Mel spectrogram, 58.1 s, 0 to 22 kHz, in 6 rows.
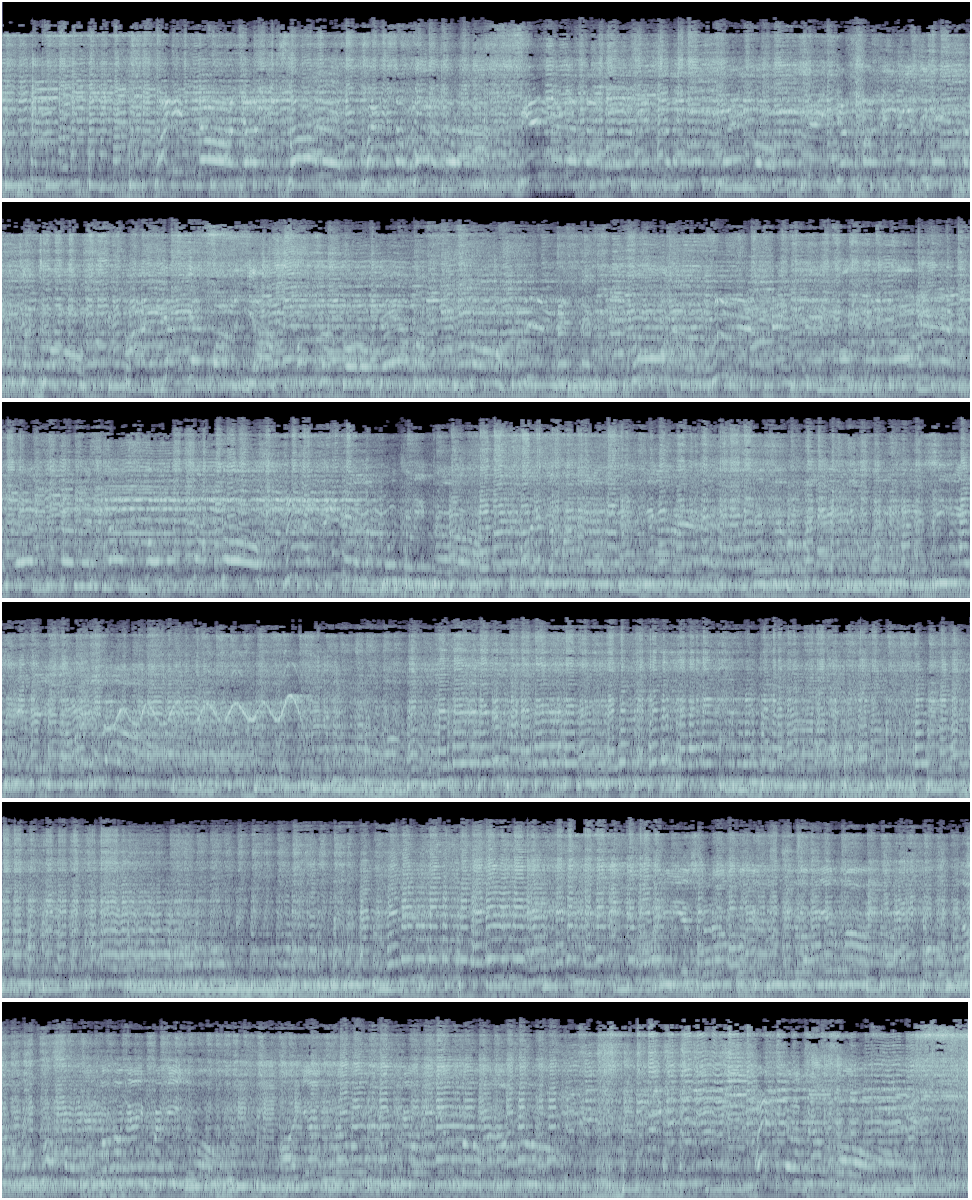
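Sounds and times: banda music with brass and drums: 0.0 - 58.0.

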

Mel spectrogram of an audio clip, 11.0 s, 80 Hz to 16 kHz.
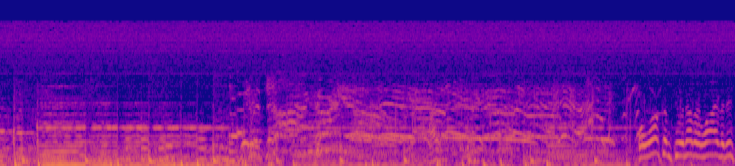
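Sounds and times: rock music with a beat: 0.0 - 9.6.

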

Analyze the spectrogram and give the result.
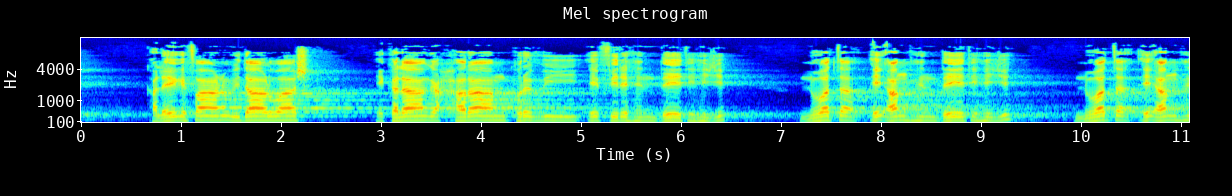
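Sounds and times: man chanting melodically: 0.0 - 6.5, 7.2 - 11.0.

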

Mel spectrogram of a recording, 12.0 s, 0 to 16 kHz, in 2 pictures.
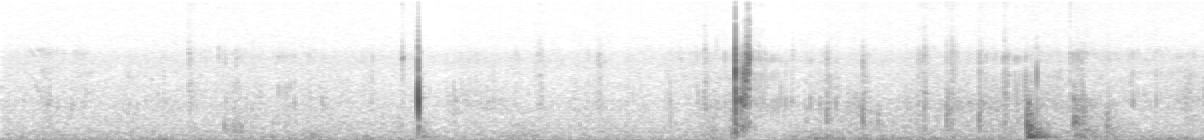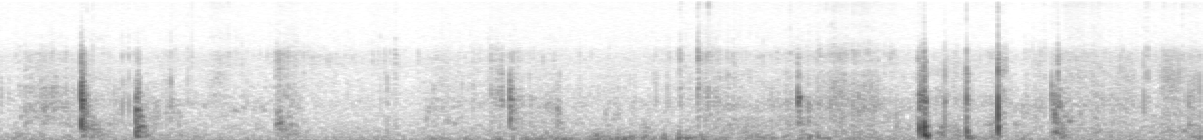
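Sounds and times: low steady background noise: 0.0 - 12.0
knocks and clatters on a boat: 0.2 - 12.0.

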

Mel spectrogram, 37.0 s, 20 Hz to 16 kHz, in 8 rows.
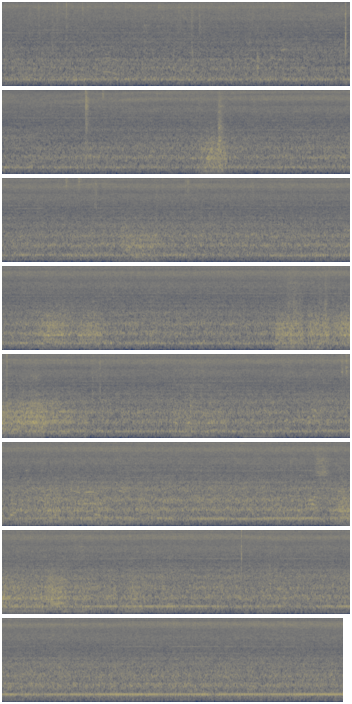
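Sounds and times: airplane engine hum: 0.0 - 37.0.

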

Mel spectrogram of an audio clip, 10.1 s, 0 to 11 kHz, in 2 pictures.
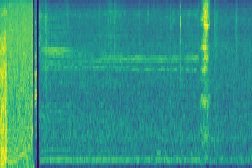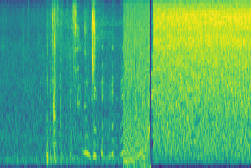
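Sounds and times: faint high whine: 0.1 - 4.0.

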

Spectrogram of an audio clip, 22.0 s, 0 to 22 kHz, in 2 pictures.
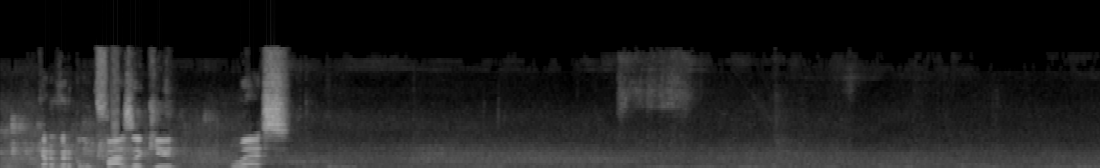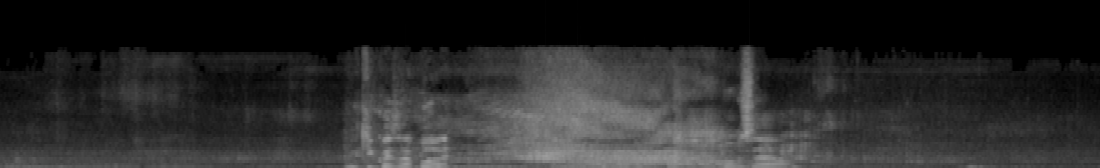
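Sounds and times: distant race car engines droning: 0.0 - 22.0.

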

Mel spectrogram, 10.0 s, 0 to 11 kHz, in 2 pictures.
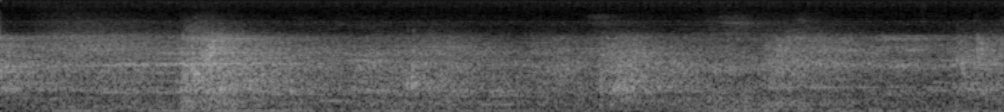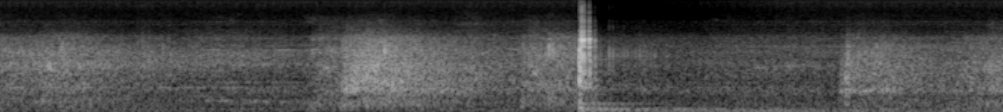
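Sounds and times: low ring in hall: 0.0 - 10.0
padel ball impact crack: 7.8 - 9.6.

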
